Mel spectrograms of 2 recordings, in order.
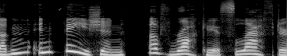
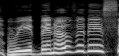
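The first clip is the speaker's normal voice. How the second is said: patient mother voice; 6 semitones higher, 3 dB louder than usual. A narrator's reading. Character voice.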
